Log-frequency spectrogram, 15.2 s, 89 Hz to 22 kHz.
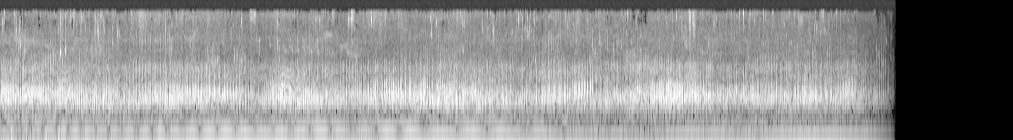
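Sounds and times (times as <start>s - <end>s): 
common frogs croaking together in Parc Ela: 0.0s - 13.4s
steady hum: 0.0s - 13.4s.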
